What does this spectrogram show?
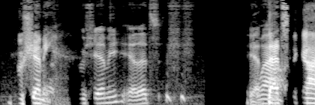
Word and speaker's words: Buscemi: Buscemi.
